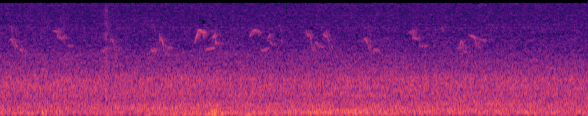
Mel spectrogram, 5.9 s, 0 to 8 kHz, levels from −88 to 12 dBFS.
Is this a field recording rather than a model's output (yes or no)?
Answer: yes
